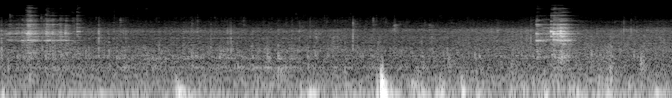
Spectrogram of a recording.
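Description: Dough frying in hot oil in an aluminium pan, a soft steady sizzle. A fork clinks against the metal pan in the first second and again about seven seconds in. A few low thumps, the loudest a little before halfway.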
